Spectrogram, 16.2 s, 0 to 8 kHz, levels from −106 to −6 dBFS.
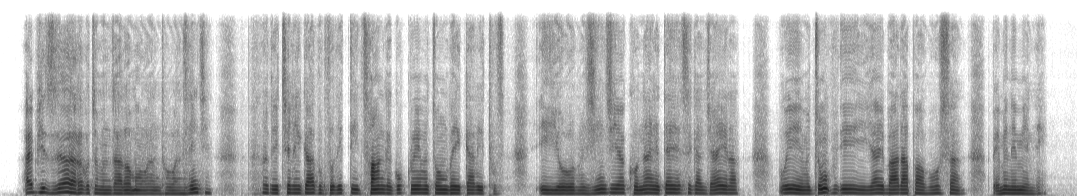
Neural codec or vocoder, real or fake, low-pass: codec, 16 kHz in and 24 kHz out, 0.4 kbps, LongCat-Audio-Codec, two codebook decoder; fake; 7.2 kHz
